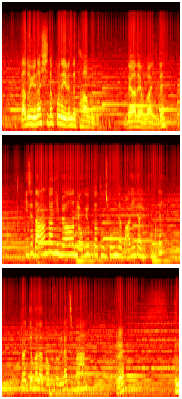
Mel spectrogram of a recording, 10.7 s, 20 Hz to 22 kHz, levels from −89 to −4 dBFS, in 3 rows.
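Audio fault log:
throughout: filter restarted on every block. A steady 172 Hz buzz tracks the signal's level because the filter restarts from silence each block, which fits 256-sample blocks.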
